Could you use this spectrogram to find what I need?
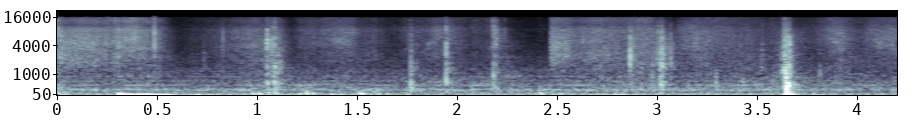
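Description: Fabric rustles as a knee brace is pulled on.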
